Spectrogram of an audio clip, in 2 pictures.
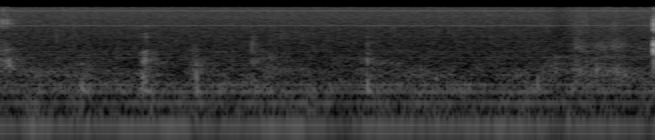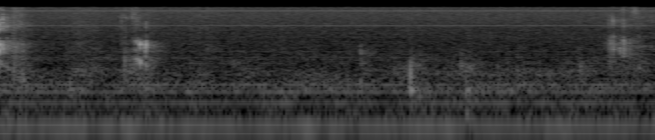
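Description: Faint close-miked chewing of a mouthful of food, with a few wet mouth clicks about three and four seconds in and again near the end.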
